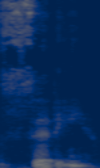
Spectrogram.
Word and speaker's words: city: The C makes the S sound in the word city. And sit, E, the Y makes an E sound, city.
